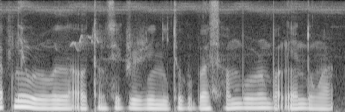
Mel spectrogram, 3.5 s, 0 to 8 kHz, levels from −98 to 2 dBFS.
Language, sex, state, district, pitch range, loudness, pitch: Garo, male, Meghalaya, North Garo Hills, 105-120 Hz, -14 LUFS, 110 Hz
